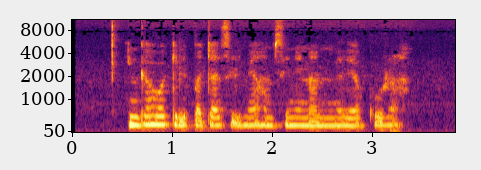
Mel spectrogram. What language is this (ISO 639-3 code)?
swa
